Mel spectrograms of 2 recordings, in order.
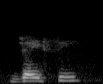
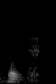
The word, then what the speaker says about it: Jayce: The name Jace is J-A-Y-C-E. Some people say, you know, J-C, but it's pronounced Jace. Yeah, it's pronounced Jace.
